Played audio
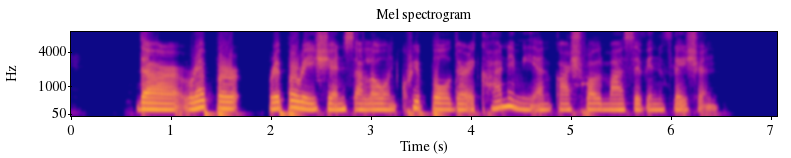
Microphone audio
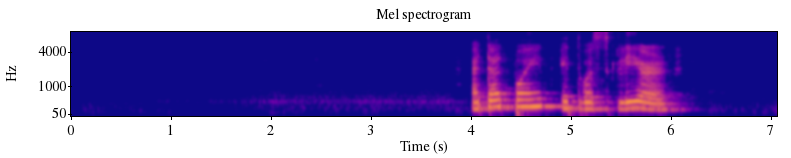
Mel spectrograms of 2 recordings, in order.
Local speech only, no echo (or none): At that point, it was clear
